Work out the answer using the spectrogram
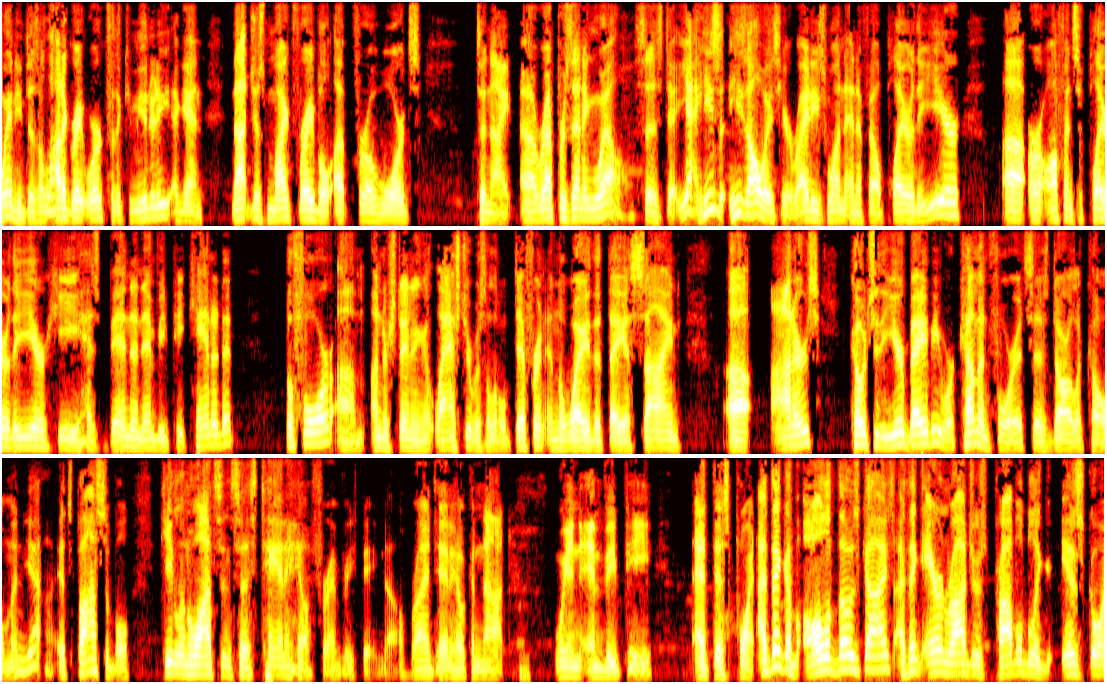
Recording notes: at NFL Honors LIVE from LA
